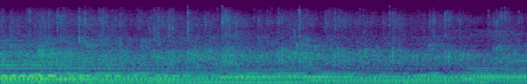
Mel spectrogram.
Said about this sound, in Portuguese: Se você crê, dê um forte aplauso.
